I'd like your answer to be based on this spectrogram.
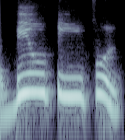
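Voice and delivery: বিউটিফুল said slowly, syllable by syllable, as বিউ-টি-ফুল; split into syllables. Shown as a demonstration. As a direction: spell out বিউটিফুল in three slow beats, বিউ, টি, ফুল. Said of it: "তিনটা ধাপে উচ্চারণ করা হয়".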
